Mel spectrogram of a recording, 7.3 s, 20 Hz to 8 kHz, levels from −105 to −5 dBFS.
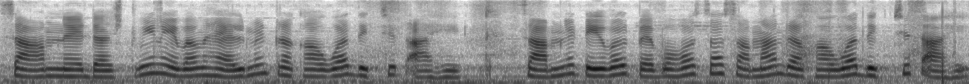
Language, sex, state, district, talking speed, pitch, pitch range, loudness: Hindi, female, Maharashtra, Pune, 150 wpm, 225 Hz, 205-250 Hz, -25 LUFS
